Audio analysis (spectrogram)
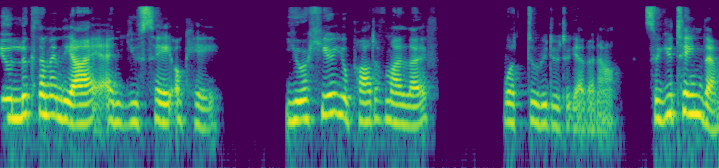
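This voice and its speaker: Against a quiet background, a woman speaks with a non-native accent. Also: medium pitch for a woman, ordinary pitch variation, moderate pace. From former Soviet Union. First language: not English (third language). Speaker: entrepreneur and author. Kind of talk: podcast interview. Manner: hesitant, many fillers.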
